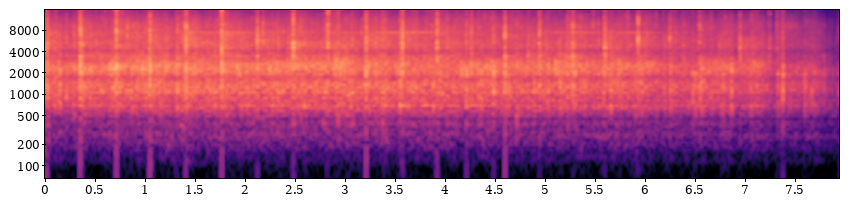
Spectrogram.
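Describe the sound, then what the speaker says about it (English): Applause from an audience at a city commission meeting, loud, dense and sustained with sharp individual claps standing out, holding steady for several seconds before easing slightly at the end. "Round of applause"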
